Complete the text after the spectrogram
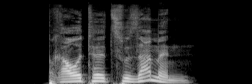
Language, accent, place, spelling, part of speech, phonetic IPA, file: German, Germany, Berlin, braute zusammen, verb, [ˌbʁaʊ̯tə t͡suˈzamən], De-braute zusammen.ogg
- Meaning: inflection of zusammenbrauen: 1. first/third-person singular preterite 2. first/third-person singular subjunctive II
